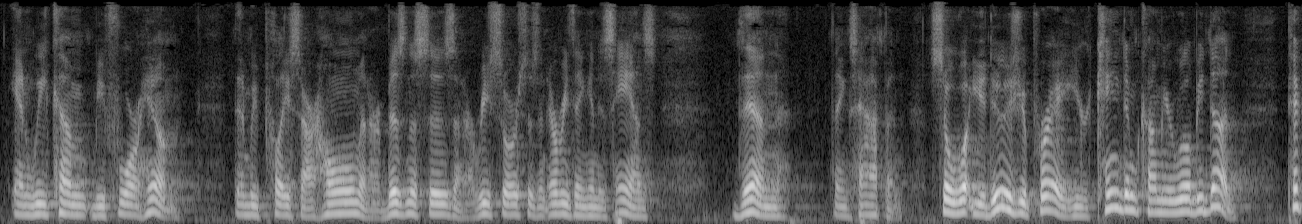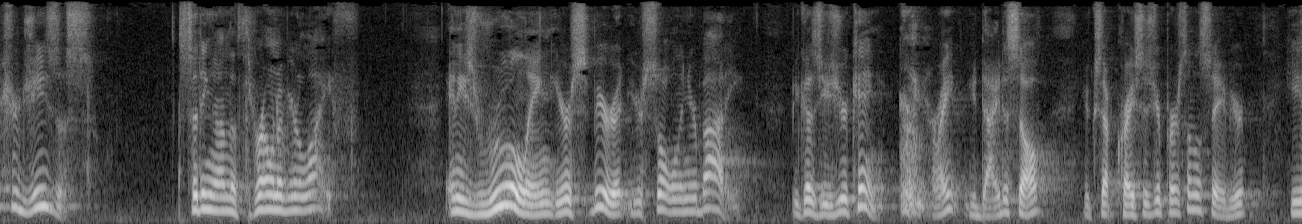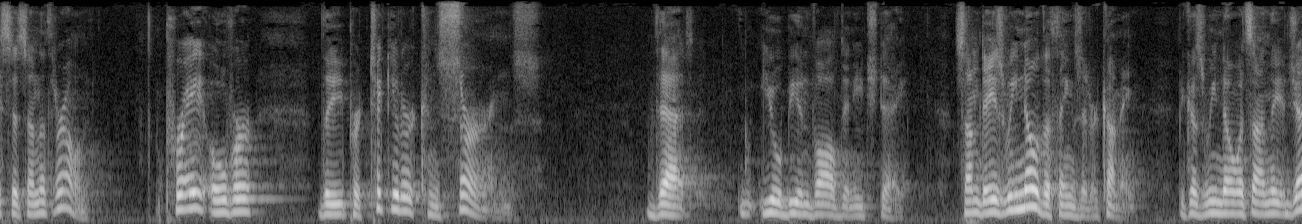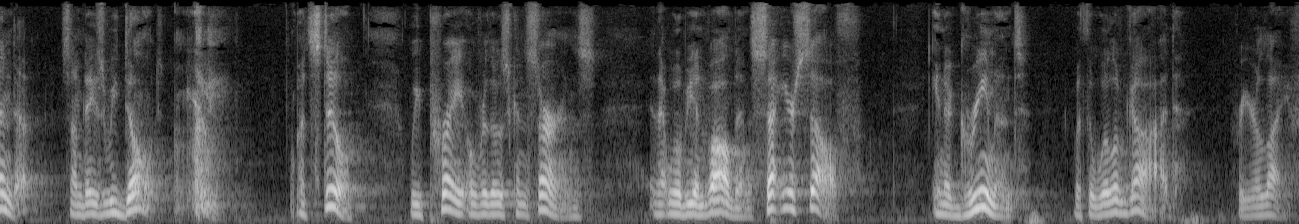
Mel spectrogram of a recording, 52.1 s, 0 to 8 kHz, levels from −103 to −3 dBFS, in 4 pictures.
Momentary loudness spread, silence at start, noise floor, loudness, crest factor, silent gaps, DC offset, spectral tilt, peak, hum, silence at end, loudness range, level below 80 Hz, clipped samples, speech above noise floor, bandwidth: 17 LU; 0.1 s; -66 dBFS; -30 LUFS; 20 dB; none; under 0.1%; -6.5 dB/octave; -10 dBFS; none; 0.1 s; 5 LU; -62 dBFS; under 0.1%; 37 dB; 8 kHz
